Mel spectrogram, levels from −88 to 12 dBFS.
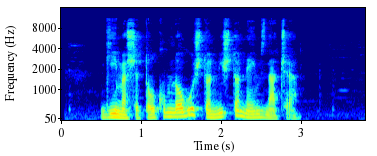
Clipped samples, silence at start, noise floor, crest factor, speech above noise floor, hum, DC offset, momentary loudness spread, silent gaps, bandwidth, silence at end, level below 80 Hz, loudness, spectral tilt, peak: under 0.1%; 0.5 s; -66 dBFS; 22 dB; 41 dB; none; under 0.1%; 10 LU; none; 11.5 kHz; 0.85 s; -46 dBFS; -26 LUFS; -6.5 dB/octave; -6 dBFS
